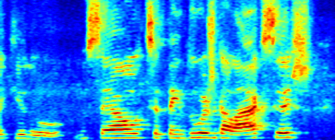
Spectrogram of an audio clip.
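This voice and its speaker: This woman has a fairly high pitch. She talks at a very slow pace. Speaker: physics professor. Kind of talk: lecture. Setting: video call.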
